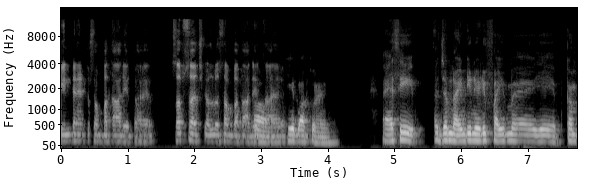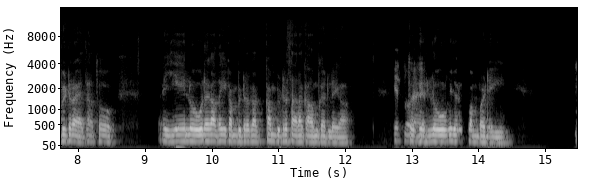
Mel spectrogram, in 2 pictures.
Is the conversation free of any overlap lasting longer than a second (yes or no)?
yes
